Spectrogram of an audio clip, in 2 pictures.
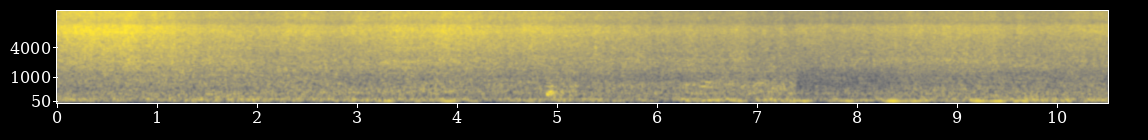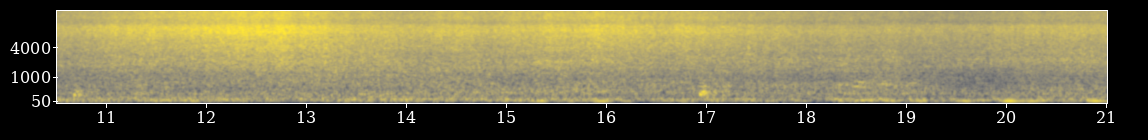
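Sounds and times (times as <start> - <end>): floodwater rushing: 0.0 - 21.0
low rumbles: 1.2 - 21.0.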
